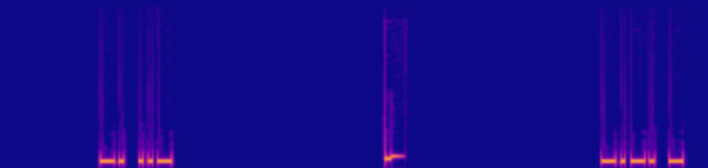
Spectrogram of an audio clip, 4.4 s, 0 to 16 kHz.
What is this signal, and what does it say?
Morse code, heard as a keyed tone, about 41 wpm, 700 Hz. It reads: NU CT
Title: Top Two Letter Combinations in Words 40wpm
